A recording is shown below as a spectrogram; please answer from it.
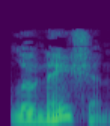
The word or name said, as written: lunation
